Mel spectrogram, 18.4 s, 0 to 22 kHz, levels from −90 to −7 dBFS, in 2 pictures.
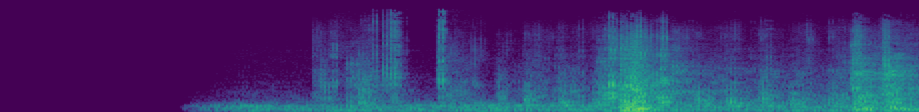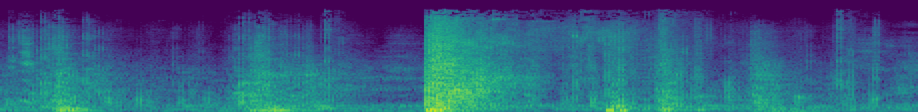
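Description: At 4.95 s there is a brief burst of damaged data in a compressed stream. It lasts under 20 ms. Part of the encoded data there was corrupted or lost. The decoder could not read those frames properly and had to find its place again at the next valid frame header. The result is a short glitch in the sound, heard as a chirp, squawk, click or gap. The same fault returns at 9.71 s, again under 20 ms.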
